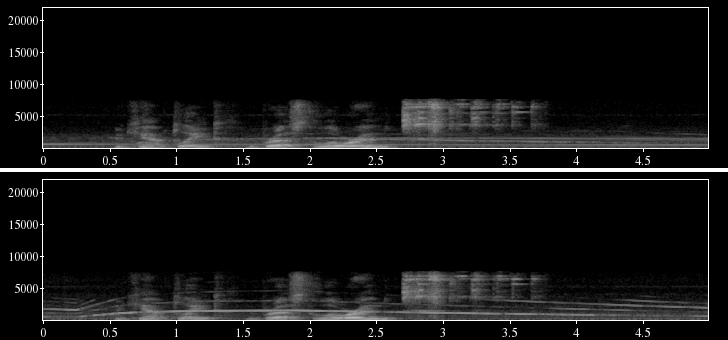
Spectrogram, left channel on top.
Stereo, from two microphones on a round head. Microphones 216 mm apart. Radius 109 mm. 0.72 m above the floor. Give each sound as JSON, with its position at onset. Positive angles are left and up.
{"t": 0.5, "sound": "a man speaking", "side_deg": 40, "distance_m": 1.4}
{"t": 2.7, "sound": "a bell", "side_deg": 5, "distance_m": 1.7}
